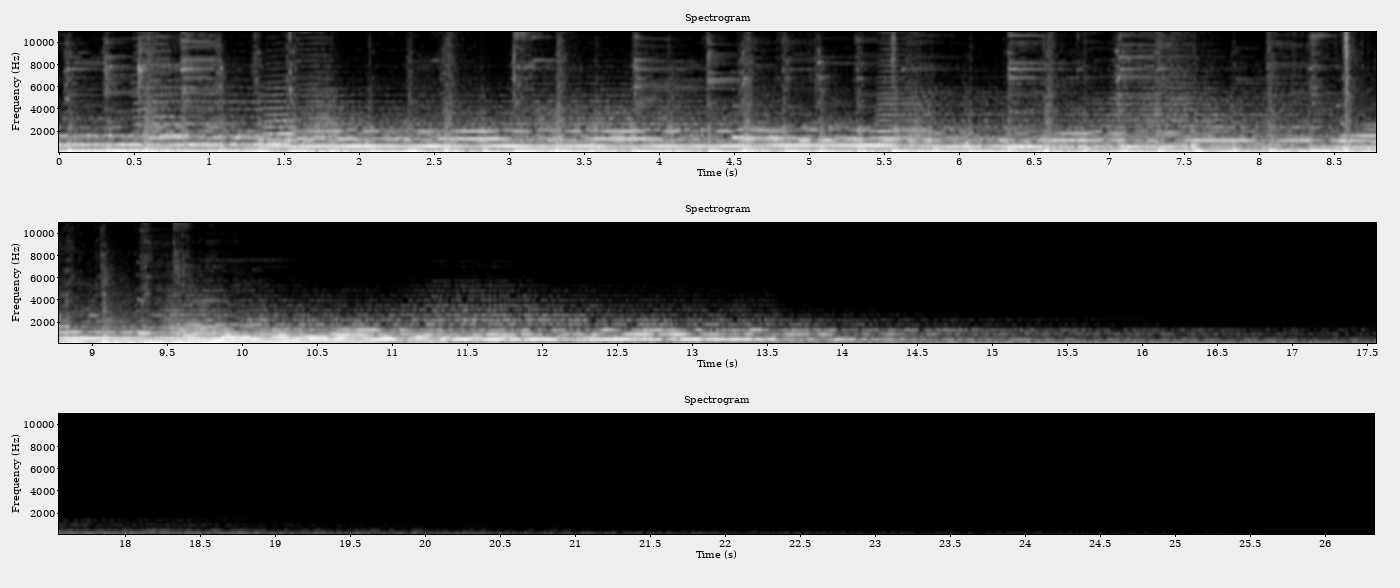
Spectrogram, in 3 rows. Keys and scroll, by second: 2.1 ctrl+z, 2.9 1, 5.2 shift+p, 7.1 p, 7.8 3, 9.4 ctrl+z, 11.3 ctrl+z, 12.9 ctrl+z, 14.3 ., 21.4 4, 25.2 4.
